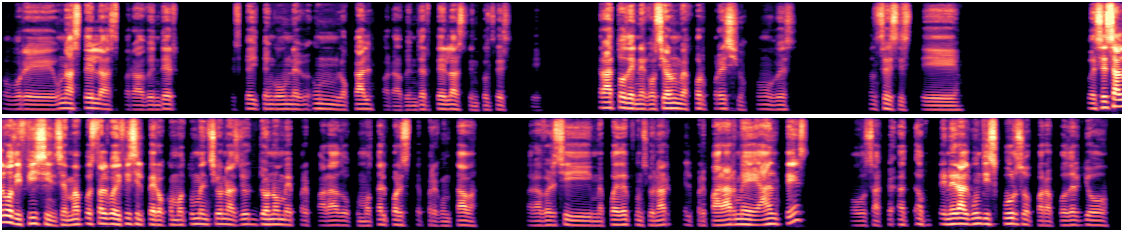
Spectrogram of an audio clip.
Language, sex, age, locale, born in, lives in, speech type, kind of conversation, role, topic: Spanish, male, 35-39, es-MX, Mexico, Mexico, conversation, unstructured, none, ¿Qué consejos darías para negociar con un vendedor?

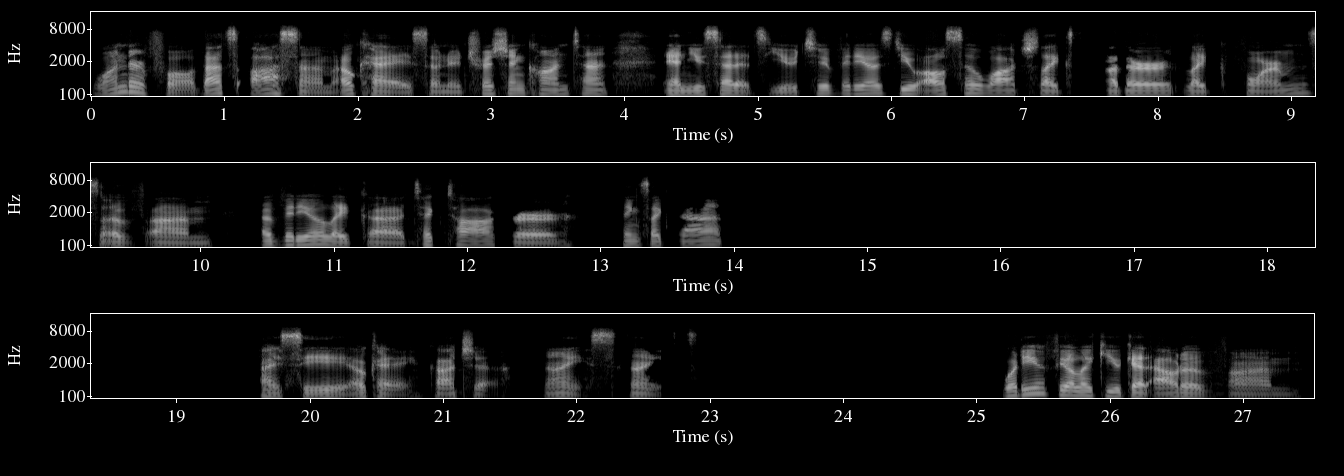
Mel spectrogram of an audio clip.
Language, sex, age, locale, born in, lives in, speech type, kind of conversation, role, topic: English, male, 30-34, en-US, United States, United States, conversation, podcast, host, What habits or routines help you handle everyday stress?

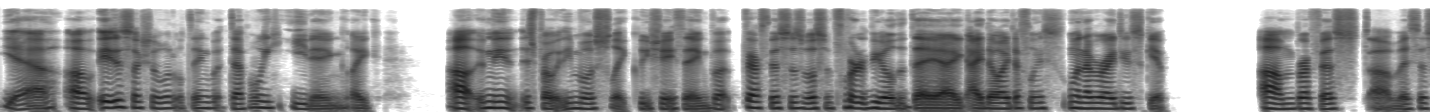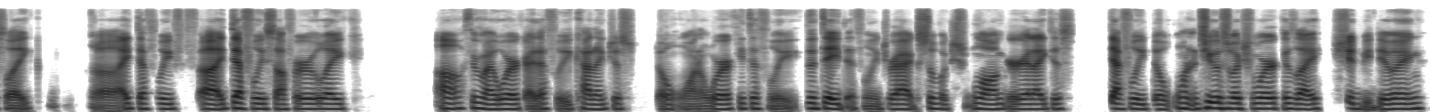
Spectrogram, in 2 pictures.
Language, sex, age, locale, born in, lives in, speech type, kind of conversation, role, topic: English, female, 20-24, en-US, United States, United States, conversation, unstructured, none, What small daily choices have the biggest impact on how your day goes?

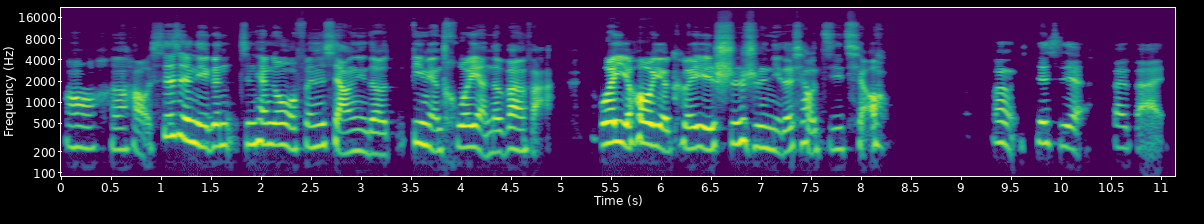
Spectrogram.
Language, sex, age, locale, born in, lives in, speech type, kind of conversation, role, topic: Chinese, female, 30-34, zh-CN, China, United States, conversation, podcast, host, 有哪些方法可以避免拖延症？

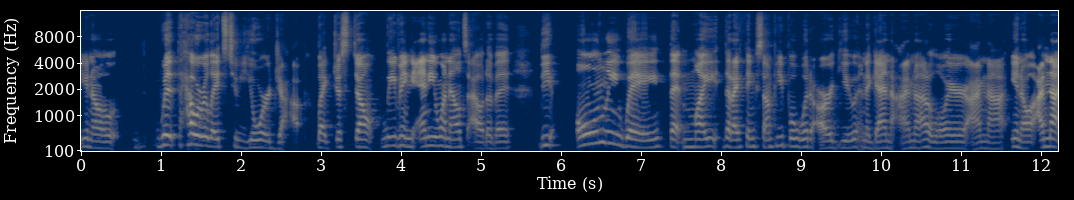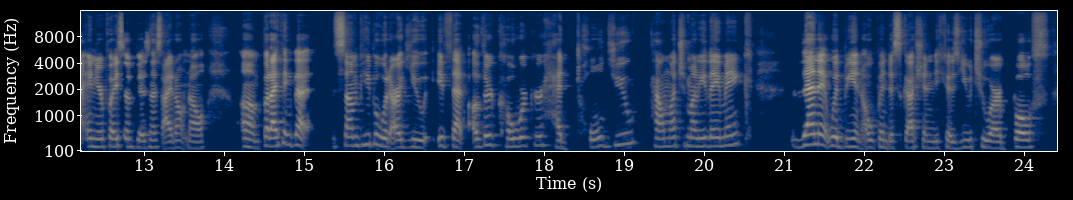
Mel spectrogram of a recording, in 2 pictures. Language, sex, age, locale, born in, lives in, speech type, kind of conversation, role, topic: English, female, 35-39, en-US, United States, United States, conversation, advice, advisor, How do I talk to my manager about discovering a co-worker earns more than I do?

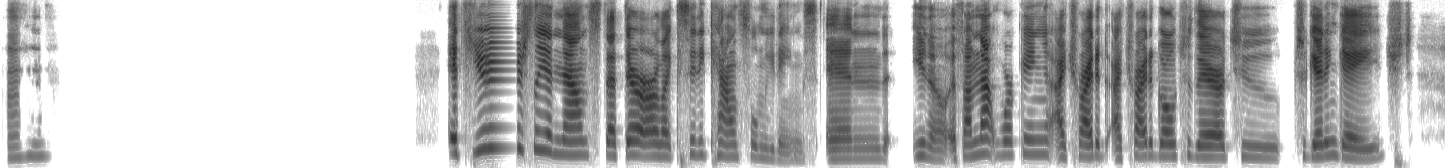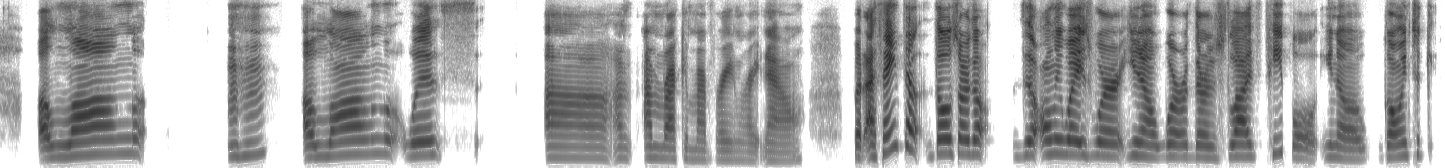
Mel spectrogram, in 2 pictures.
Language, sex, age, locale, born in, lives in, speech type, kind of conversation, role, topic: English, other, 50-54, en-US, United States, United States, conversation, unstructured, none, What are your go-to ways to stay informed and engaged with your local government?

